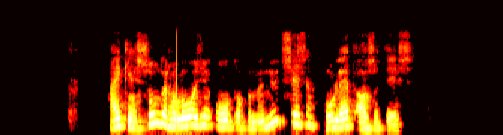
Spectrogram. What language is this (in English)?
Western Frisian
